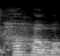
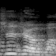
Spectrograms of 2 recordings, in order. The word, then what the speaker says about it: jojoba: day, and that is jojoba oil. It's a little hard to pronounce. I used to think it was called jojoba oil or jojoba oil, but if you get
